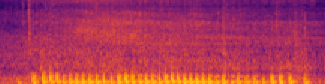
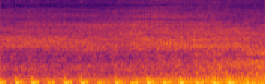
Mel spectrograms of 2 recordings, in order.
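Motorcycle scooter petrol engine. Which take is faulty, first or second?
first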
